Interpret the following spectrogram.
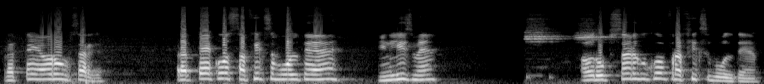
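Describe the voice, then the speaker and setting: A man's voice: very high voice, normal speed, pauses often, low-quality recording. A man teaching English grammar at a board, explaining patiently and repeating himself, often restarting a phrase while he writes. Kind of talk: whiteboard lesson explanation.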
